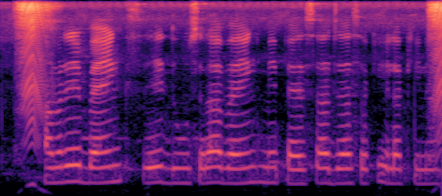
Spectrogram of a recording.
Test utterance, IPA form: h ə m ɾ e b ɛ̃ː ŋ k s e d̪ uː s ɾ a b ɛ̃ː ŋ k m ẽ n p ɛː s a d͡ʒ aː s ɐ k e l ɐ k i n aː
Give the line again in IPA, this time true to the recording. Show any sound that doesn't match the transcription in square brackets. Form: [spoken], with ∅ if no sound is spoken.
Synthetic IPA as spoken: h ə m ɾ e b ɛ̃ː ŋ k s e d̪ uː s ɾ a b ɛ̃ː ŋ k m ẽ [∅] p ɛː s a d͡ʒ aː s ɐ k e l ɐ k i n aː

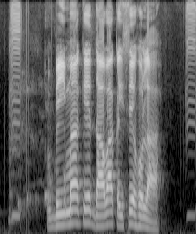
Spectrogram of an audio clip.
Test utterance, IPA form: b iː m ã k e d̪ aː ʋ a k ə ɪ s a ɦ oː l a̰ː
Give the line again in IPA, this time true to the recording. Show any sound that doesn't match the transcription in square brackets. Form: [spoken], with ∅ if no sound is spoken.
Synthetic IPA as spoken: b iː m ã k e d̪ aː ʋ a k ə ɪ s [e] ɦ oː l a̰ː

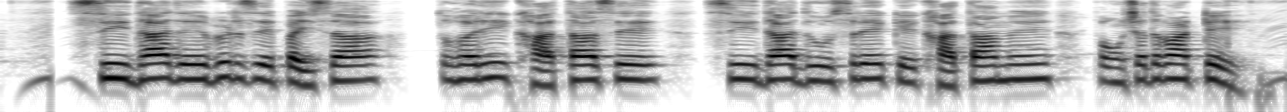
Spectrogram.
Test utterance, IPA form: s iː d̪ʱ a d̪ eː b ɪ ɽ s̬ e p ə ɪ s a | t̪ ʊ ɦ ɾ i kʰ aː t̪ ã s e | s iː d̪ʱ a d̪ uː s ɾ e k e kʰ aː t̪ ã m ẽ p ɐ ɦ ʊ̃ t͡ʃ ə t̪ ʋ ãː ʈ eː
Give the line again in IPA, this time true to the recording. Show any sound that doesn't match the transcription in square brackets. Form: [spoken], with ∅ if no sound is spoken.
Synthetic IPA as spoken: s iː d̪ʱ a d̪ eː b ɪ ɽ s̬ e p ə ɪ s a | t̪ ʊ ɦ ɾ i kʰ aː t̪ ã s e | s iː d̪ʱ a d̪ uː s ɾ e k e kʰ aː t̪ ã m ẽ p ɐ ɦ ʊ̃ t͡ʃ ə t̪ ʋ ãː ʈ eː

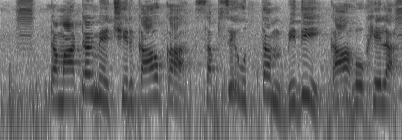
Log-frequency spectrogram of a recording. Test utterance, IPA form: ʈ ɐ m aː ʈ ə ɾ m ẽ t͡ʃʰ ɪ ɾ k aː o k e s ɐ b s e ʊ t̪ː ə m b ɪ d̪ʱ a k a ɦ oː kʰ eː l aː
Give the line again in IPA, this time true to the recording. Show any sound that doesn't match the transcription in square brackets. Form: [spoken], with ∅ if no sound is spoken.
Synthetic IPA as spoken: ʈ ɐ m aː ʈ ə ɾ m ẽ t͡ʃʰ ɪ ɾ k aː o k [a] s ɐ b s e ʊ t̪ː ə m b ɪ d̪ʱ [i] k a ɦ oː kʰ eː l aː

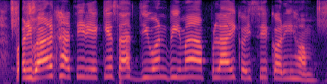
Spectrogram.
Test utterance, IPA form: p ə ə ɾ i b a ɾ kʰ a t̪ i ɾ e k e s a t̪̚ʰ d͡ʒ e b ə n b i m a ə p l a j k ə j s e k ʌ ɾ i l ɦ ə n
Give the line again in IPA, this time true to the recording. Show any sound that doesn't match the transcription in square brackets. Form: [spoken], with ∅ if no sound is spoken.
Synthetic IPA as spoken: p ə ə ɾ i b a ɾ kʰ a t̪ i ɾ e k e s a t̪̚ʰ d͡ʒ [i] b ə n b i m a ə p l a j k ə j s e k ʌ ɾ i [∅] ɦ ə [m]

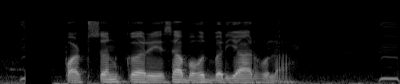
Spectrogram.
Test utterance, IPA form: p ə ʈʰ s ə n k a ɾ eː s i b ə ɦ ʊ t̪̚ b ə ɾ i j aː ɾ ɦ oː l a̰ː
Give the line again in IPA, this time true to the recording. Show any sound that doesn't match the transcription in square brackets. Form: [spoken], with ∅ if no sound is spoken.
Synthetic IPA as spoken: p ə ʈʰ s ə n k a ɾ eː s [a] b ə ɦ ʊ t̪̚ b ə ɾ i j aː ɾ ɦ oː l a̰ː

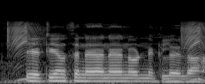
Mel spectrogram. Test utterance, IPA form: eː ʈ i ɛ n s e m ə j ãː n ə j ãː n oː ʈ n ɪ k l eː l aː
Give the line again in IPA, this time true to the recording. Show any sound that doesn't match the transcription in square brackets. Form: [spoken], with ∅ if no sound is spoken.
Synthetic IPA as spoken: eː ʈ i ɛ [m] s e [n] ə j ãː n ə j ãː n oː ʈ n ɪ k l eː l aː

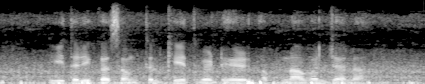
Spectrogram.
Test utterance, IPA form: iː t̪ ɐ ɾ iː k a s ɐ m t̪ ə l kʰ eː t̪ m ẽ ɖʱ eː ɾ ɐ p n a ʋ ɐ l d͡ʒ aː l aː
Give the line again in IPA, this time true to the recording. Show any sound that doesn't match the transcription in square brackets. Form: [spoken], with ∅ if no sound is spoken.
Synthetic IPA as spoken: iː t̪ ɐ ɾ iː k a s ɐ m t̪ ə l kʰ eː t̪ m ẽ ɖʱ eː ɾ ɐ p n a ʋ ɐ l d͡ʒ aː l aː

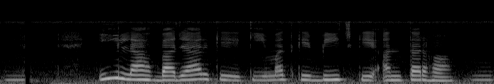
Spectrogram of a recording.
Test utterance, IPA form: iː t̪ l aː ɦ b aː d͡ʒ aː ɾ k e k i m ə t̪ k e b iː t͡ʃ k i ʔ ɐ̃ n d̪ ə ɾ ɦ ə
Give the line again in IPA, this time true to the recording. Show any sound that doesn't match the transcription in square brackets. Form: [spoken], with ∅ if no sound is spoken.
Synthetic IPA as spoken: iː [∅] l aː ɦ b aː d͡ʒ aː ɾ k e k [iː] m ə t̪ k e b iː t͡ʃ k [e] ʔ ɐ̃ n [t̪] ə ɾ ɦ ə

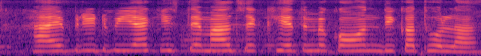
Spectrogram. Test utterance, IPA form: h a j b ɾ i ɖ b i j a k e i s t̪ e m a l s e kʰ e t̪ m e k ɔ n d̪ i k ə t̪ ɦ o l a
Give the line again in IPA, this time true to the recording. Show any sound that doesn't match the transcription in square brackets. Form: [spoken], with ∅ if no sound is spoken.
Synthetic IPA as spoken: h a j b ɾ i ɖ b i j a k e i s t̪ e m a l s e kʰ e t̪ m e k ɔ n d̪ i k ə t̪ ɦ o l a

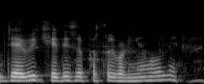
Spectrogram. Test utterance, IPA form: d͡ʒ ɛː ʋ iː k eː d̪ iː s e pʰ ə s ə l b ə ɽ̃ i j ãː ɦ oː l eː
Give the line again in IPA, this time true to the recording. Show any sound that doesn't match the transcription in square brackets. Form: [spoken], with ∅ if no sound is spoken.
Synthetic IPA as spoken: d͡ʒ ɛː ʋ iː [kʰ] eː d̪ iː s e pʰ ə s ə l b ə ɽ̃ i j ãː ɦ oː l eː

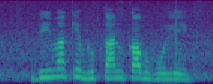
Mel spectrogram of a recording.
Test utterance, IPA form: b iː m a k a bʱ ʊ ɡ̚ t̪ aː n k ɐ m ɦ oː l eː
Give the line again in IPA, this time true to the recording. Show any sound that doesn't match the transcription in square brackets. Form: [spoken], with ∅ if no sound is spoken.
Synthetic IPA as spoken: b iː m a k [e] bʱ ʊ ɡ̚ t̪ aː n k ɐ [b] ɦ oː l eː

